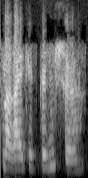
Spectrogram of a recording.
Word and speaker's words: Mareike Günsche: It's Mareike Günsche. It's hard to pronounce.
